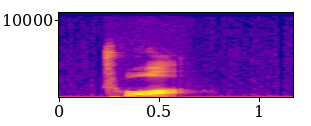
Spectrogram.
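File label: "chuo" fourth tone, Chinese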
